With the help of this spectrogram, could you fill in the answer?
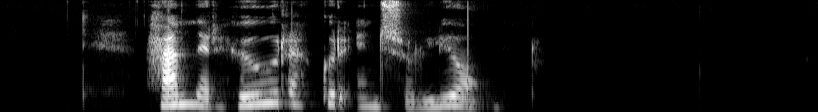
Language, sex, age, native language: Icelandic, female, 30-39, Icelandic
